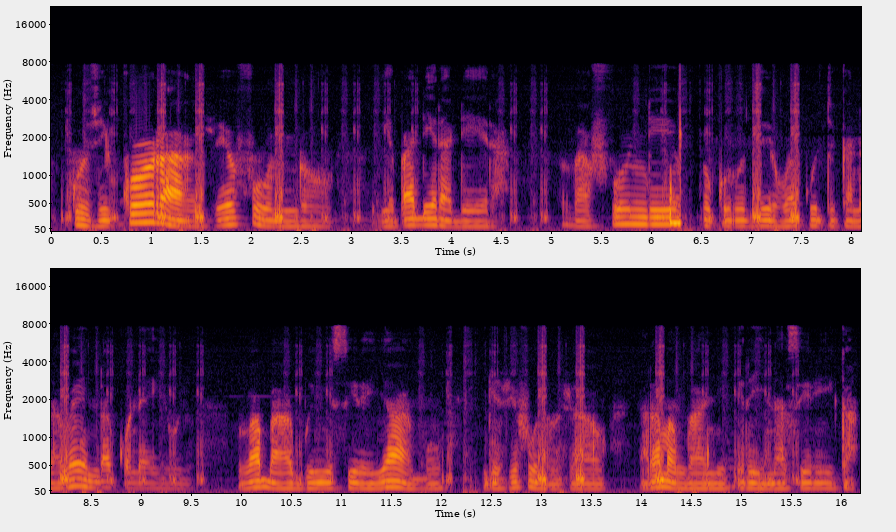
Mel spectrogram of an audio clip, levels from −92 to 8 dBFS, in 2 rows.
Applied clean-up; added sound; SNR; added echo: none; Animal; 11 dB; none.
